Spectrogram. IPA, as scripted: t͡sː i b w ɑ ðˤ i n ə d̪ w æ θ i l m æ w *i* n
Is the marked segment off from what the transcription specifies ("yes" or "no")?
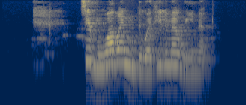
no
